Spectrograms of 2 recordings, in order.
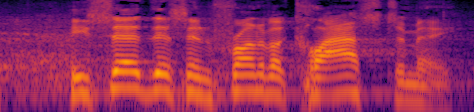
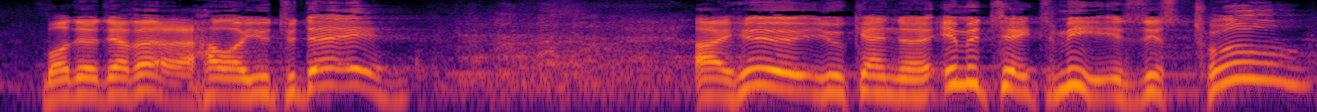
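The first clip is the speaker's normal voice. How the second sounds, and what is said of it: Imitation of a teacher's accent. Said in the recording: “His accent was irresistibly imitable.”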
